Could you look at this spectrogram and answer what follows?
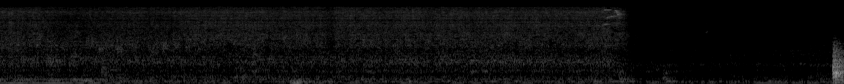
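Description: Kitchen tap running steadily, shut off abruptly about six seconds in; a single sharp knock near the end.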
